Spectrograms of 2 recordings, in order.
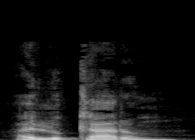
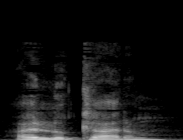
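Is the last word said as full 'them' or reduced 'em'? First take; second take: reduced em; reduced em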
